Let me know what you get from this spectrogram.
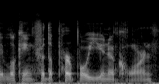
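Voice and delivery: plain reading voice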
